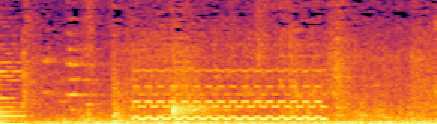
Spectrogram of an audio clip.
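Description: Music cuts off at the start, then an electronic office telephone rings once, a trilling ring about a second long, over quiet office room tone.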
